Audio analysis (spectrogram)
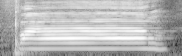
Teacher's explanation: নিচের ঠোঁটের পেট সামনের উপরের দুই দাঁতের আগার সঙ্গে লাগাইয়া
